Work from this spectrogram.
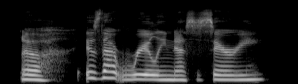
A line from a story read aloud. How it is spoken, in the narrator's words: Hermione groaned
